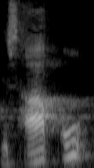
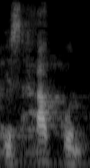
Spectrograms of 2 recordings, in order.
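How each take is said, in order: First: The word ends on a vowel without n. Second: The word ends with an added n sound. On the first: The speaker calls it right. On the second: The speaker calls it wrong.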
